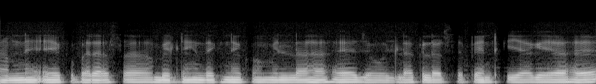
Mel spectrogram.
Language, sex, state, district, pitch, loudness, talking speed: Hindi, male, Bihar, Patna, 105 Hz, -15 LUFS, 180 wpm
